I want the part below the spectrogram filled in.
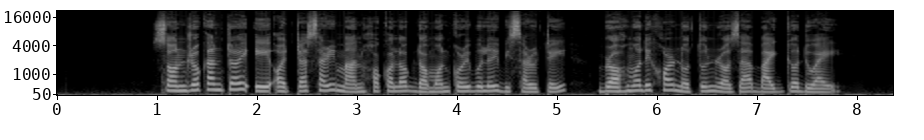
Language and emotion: Assamese, neutral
